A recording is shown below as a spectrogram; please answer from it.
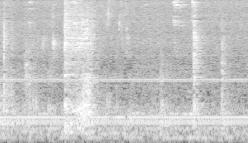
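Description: Cashews roast lightly in ghee in a pan, giving a faint, quiet sizzle with soft scraping and clinks of a utensil against the pan, including a few brief louder stirs.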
